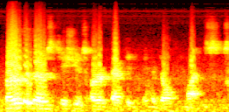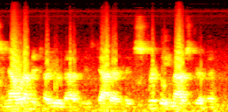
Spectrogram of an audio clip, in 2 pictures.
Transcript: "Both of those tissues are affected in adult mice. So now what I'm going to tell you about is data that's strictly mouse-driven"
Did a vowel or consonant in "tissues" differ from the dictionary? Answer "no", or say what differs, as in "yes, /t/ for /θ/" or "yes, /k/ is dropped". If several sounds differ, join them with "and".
no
